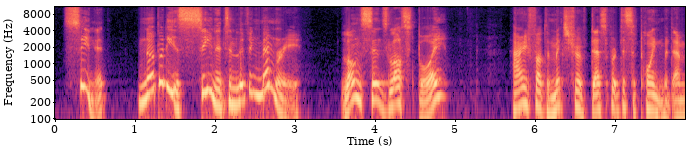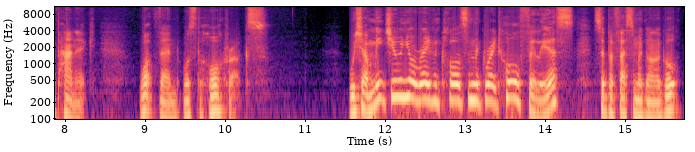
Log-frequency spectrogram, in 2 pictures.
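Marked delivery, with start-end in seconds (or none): 0.1-4.9 very high, squeaky incredulous reply; squeaky Flitwick. Acted. Flitwick tells the boy it's long lost, very high. 11.5-14.4 high, crisp Scottish-tinged commanding voice; stern McGonagall. Acted. McGonagall directs Flitwick to the Great Hall.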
